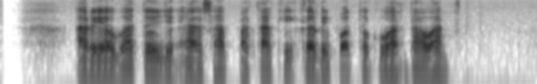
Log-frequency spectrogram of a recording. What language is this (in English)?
Sundanese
